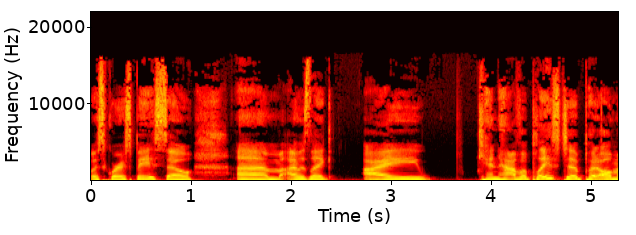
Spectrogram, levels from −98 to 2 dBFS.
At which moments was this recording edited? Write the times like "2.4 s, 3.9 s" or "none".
none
